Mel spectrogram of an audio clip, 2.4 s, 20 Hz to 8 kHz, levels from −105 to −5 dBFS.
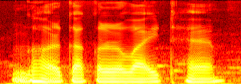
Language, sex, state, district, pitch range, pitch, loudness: Hindi, male, Bihar, Patna, 110-120 Hz, 115 Hz, -15 LUFS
